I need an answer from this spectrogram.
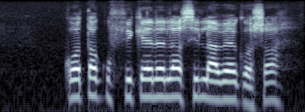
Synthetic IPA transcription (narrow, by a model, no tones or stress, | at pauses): kɔtakufikɛlɛlaʂilaβɛkɔʂa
